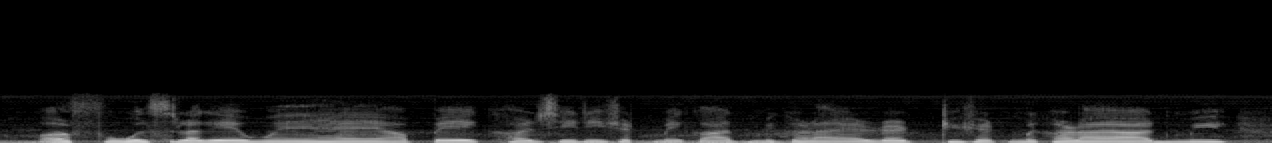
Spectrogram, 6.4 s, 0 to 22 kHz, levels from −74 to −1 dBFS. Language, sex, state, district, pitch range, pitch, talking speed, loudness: Hindi, female, Uttar Pradesh, Muzaffarnagar, 230-240 Hz, 235 Hz, 215 wpm, -25 LUFS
